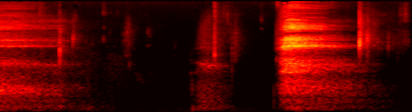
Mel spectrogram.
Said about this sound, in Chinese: 你的喘息声越来越大了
